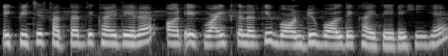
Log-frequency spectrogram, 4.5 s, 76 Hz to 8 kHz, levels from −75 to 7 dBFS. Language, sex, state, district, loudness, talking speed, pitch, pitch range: Hindi, female, Uttar Pradesh, Muzaffarnagar, -14 LUFS, 225 wpm, 215 Hz, 200-225 Hz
